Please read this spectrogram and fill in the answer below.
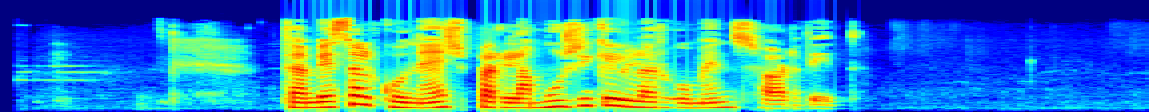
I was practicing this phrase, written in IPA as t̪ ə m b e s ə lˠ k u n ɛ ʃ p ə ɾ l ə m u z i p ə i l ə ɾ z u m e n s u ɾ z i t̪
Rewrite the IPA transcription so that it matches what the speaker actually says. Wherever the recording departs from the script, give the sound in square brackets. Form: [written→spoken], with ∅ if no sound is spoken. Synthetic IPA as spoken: t̪ ə m b e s ə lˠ k u n ɛ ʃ p ə ɾ l ə m u z i [p→k] ə i l ə ɾ [z→ɣ] u m e n s [u→ɔ] ɾ [z→ð] i t̪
